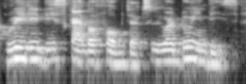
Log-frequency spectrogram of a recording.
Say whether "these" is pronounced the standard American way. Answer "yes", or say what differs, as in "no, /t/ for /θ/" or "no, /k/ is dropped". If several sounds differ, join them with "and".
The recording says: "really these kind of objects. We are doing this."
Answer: no, /s/ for /z/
